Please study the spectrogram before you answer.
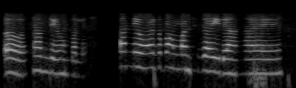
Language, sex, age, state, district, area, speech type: Bodo, female, 18-30, Assam, Kokrajhar, rural, conversation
